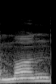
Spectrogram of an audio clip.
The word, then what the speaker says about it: মন্দ: মন্দটা তৎসম সংস্কৃত শব্দ, মানে ধীরে ধীরে এই অর্থে, যেখানে সেখানে মন্দ, আর মন্দ মানে খারাপ বাংলা শব্দ, সেইটা উচ্চারণে বানান একই, কিন্তু উচ্চারণে পার্থক্য হবে, অর্থ অনুযায়ী হবে।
